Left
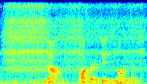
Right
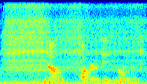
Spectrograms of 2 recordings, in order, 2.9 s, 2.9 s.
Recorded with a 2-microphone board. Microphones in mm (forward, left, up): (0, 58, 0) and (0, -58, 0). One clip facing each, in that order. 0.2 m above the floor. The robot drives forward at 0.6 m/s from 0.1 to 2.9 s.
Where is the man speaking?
50° left (ahead or behind), 2.5 m; by 2.9 s 60° left (ahead or behind), 2 m.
